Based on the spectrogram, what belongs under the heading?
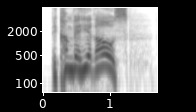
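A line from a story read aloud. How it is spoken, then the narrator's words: Shouting over the uproar. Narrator (German): rief Ron durch das ganze Geschrei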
